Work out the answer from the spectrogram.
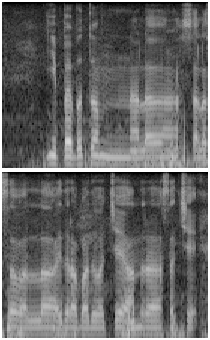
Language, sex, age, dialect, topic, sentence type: Telugu, male, 51-55, Southern, banking, statement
